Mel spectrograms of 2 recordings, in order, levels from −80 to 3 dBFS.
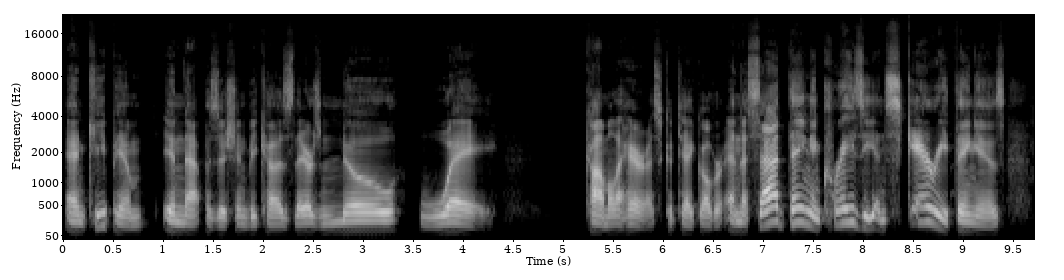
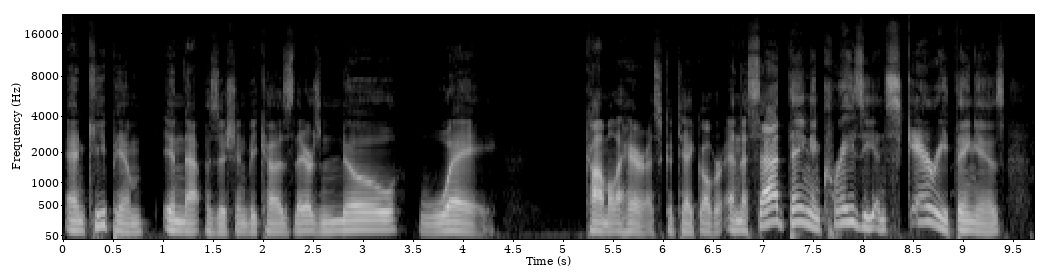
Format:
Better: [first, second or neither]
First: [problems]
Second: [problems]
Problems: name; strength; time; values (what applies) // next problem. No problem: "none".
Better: second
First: thin; somewhat; fading below 300 Hz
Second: none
